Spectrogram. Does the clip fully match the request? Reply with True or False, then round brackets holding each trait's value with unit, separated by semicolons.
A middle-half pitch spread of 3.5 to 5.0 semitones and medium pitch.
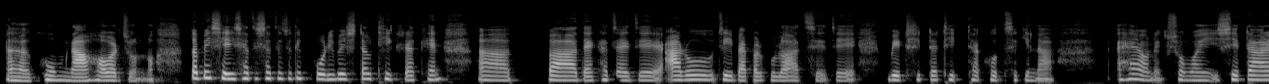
False (3.9 semitones; 210 Hz)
